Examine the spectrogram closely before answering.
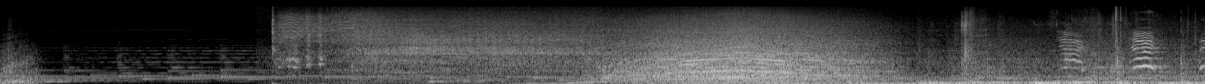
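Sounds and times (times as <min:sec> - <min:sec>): car engine revving: 0:02.8 - 0:12.0.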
